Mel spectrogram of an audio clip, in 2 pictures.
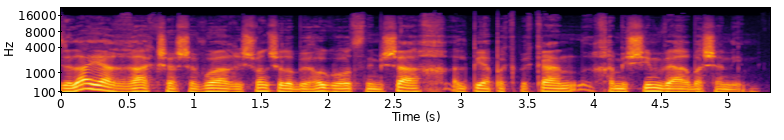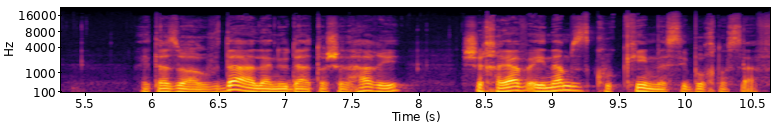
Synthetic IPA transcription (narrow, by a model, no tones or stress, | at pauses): zelohajaʁakʃehaʃavuahaʁiʃo̞nʃe̞lo̞beɦo̞ɡwoʁt͡snimʃaχa̰lpihapakbekanχamiʃimveaʁbaʃanḭm | hajtazoauvdaleanjudaːto̞ʃe̞lɦaʁi | ʃe̞χajavḛjnamzkʰukʰimlesibuχno̞sa̰f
